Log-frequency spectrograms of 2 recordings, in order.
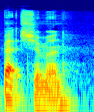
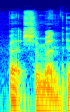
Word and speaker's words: Betjeman: Betjeman. Betjeman. It's got the phonetic alphabet on Wikipedia.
